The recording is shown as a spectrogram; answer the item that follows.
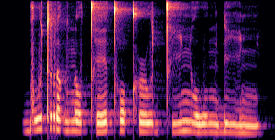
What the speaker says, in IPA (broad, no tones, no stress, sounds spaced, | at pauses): ɡ u t r ʌ ɡ n o t̪ʰ e t̪ʰ o kʰ ɹ u d t̪ʰ i ɲ o w u ŋ ɗ i ɲ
